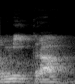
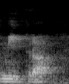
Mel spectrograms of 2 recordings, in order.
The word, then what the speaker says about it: Mithra: person got maestra or mitra i'm going to pronounce it mitra because as far as i know that's how it's pronounced originally um it that's spelled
